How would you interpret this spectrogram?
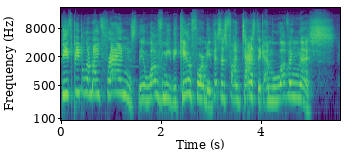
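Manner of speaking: high, contented sing-song voice; happy inner voice. Retold or imitated. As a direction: bask in the warm glow of friendship. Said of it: "this one comes in and goes".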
